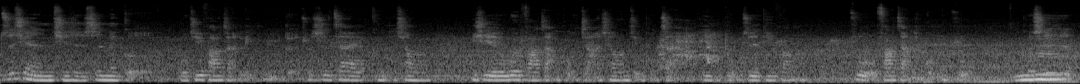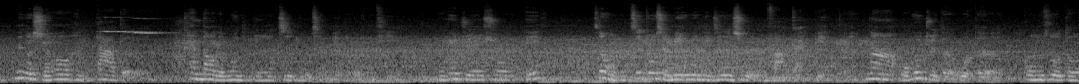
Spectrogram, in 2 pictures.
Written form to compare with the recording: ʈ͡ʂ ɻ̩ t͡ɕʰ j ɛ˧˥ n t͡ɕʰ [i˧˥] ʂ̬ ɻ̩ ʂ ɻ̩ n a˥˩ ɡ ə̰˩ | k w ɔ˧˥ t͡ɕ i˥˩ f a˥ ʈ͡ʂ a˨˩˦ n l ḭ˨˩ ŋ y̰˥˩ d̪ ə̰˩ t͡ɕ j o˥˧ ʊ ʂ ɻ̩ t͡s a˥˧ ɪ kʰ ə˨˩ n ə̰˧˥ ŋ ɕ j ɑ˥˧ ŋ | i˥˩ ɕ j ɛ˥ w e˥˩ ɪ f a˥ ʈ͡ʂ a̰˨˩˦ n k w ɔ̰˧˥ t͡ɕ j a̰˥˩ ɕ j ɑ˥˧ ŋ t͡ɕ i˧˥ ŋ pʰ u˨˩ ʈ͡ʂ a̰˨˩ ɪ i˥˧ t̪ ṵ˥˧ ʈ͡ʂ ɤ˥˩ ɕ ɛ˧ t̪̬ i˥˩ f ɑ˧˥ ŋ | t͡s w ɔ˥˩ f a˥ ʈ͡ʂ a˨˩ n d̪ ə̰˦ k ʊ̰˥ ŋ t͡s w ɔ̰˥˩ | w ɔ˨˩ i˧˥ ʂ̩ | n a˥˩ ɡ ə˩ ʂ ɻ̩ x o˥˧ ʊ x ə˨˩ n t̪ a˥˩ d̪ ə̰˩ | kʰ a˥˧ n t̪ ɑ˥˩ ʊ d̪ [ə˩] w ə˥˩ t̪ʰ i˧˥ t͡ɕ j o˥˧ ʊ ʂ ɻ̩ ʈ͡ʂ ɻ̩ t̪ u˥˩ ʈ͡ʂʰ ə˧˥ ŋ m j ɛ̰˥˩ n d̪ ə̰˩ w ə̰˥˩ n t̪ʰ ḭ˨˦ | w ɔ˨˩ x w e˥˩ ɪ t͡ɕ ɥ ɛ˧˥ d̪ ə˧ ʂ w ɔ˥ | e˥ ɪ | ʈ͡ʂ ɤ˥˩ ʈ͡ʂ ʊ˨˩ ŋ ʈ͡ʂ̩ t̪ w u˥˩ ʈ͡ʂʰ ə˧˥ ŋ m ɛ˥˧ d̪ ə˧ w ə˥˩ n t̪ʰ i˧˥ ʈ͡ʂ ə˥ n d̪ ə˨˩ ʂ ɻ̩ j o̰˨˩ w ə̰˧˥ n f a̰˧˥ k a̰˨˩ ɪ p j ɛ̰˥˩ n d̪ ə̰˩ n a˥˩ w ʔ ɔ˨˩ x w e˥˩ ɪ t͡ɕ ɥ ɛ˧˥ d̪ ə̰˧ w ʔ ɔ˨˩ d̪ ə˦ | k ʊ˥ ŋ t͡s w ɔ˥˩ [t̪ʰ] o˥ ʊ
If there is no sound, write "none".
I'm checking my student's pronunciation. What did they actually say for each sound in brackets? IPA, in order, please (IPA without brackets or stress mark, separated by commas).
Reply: i˧˥, ə˩, t̪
